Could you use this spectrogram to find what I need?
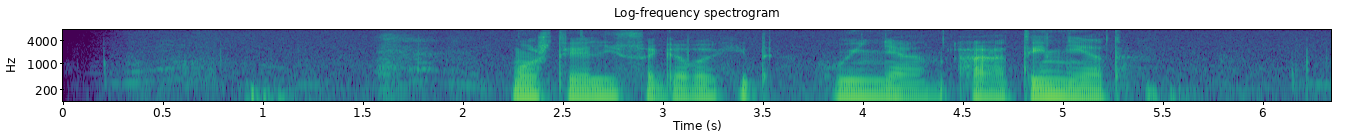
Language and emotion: Russian, neutral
